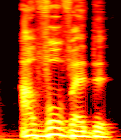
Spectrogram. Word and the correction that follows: Avowed: Awo, awowed? Tak, się, tak to się mówi? – Avowed. – Avowed.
